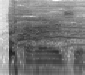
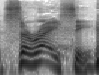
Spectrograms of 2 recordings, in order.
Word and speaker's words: Ceresi: Gianmarco Vincenzo Ceresi. That's the full name. – Don't flip the R at the end. Everything else is like completely straight. but Ceresi.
